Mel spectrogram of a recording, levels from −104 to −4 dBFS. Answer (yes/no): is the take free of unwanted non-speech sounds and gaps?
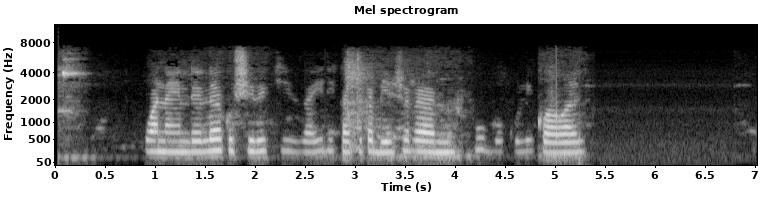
yes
